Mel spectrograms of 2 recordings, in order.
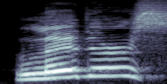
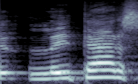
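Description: First: "letters" with the t softened to a quick d; "letters" with a tapped middle consonant; American flap T. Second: "letters" with a crisp full t in the middle; "letters" with an untapped hard t. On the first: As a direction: say "letters" as LEDDERS, American style. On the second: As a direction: say "letters" as LET-TARS, t fully sounded. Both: Shown as a demonstration.

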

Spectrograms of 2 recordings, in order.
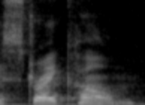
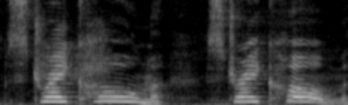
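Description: First: Said in the usual way. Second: High, loud screaming encouragement; high shouted chant from the crowd. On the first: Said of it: "would not cry". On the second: Acted. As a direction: scream it up at the hero on the ladder. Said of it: "screamed the crowd outside".

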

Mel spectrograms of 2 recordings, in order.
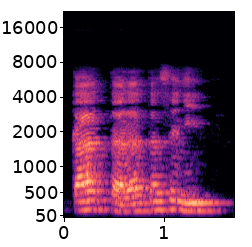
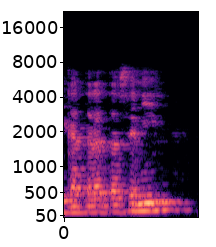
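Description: First: "catarata senil" said again slowly and louder, each syllable stressed; slow emphatic repeat. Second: Said in the usual way. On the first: Shown as a demonstration. Radio doctor repeating the diagnosis for listeners, slow and emphatic. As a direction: spell out "catarata senil" for viewers, slow and firm.

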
